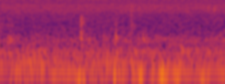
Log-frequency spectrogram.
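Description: Faint, scattered small clicks and soft low thumps: handling noise as a slice of pizza is picked up.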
